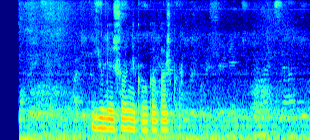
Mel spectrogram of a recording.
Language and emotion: Russian, neutral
